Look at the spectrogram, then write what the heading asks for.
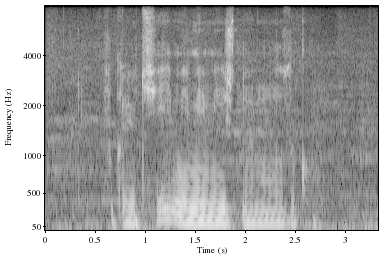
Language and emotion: Russian, sad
